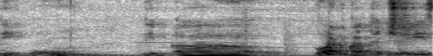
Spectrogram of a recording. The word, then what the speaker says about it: Om: a together put put together becomes the prra OM a u and just splitting up into three syllables and what we going to do here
